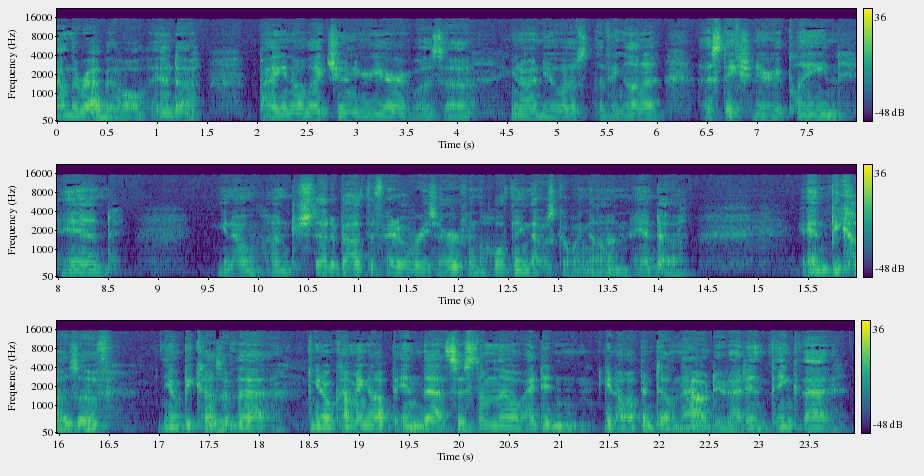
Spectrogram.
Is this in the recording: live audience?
no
